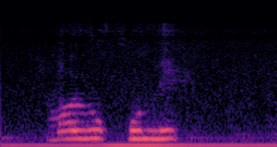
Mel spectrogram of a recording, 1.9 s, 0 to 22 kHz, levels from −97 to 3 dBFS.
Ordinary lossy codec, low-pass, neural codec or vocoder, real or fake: Opus, 16 kbps; 10.8 kHz; none; real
